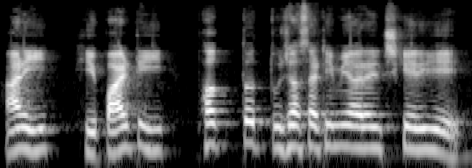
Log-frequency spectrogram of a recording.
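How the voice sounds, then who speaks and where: A man's voice: on the high side, fairly even intonation, normal speed, natural voice. A man reading out the lines of a scheming woman who hosts a party, in his own narrating voice. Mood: coaxing.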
